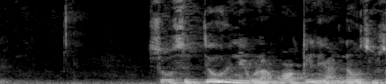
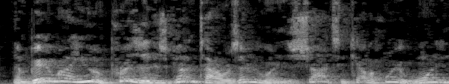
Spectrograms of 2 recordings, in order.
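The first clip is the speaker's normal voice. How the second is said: ordinary talk, nothing marked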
